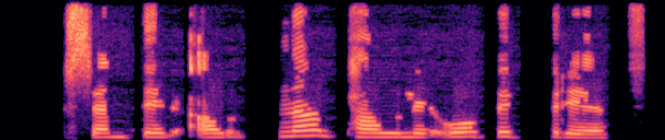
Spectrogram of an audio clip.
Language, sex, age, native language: Icelandic, female, 30-39, Icelandic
